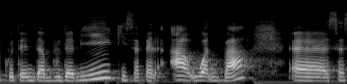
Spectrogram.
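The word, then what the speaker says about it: Al Wathba: Deuxième hôtel, alors là plutôt du côté d'Abu Dhabi, qui s'appelle Al-Wadba. Ça s'écrit A-L-W-A-T-H-B-A, qui est constitué de 103 chambres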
